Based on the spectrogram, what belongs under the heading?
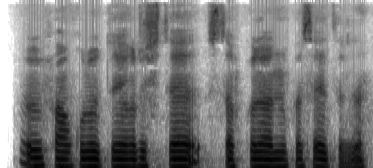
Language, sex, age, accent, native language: Uzbek, male, 18-24, Jizzax, Uzbek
